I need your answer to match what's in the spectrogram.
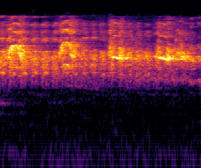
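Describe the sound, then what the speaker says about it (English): Birds squawk in a quick series of harsh, high calls, four or so bursts in close succession, fairly near and loud with nothing else beneath them. "exactly, birds"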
